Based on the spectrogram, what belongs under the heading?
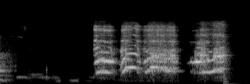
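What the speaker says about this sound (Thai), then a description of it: "ไก่มันขัน" A domestic rooster crows close and loud in a four-part, stuttering cock-a-doodle-doo, following a few faint, soft sounds.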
